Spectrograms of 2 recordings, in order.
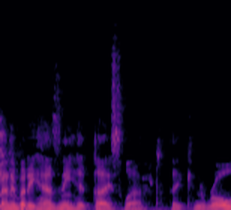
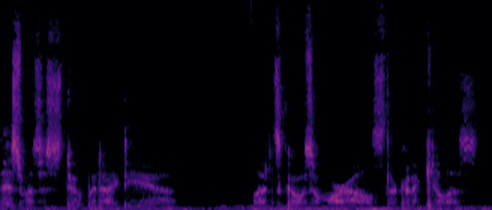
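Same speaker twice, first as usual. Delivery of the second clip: hushed, breathy, barely audible whisper; 14 dB quieter than usual. Voicing a cultist overheard whispering behind a door, in a whispering cultist voice. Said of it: "taking the part of a cultist".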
